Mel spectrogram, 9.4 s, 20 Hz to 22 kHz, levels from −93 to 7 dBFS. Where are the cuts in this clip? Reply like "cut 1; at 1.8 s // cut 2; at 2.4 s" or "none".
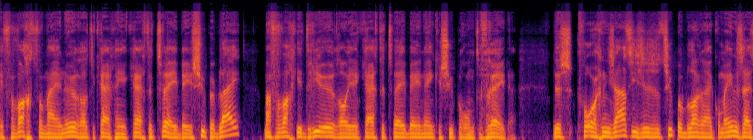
none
